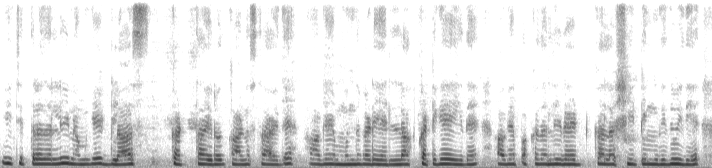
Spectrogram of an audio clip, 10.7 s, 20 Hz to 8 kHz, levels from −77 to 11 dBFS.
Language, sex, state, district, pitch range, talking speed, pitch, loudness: Kannada, female, Karnataka, Bijapur, 215-230 Hz, 110 wpm, 225 Hz, -16 LUFS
